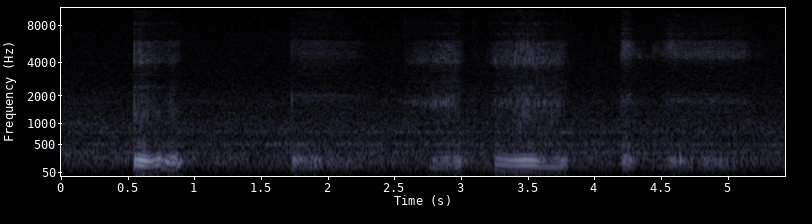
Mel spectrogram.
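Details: A sleeping dog snoring while twitching: five short rough snorts, each a low, rasping breath lasting about half a second, separated by quiet pauses of one to one and a half seconds in an otherwise still room.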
